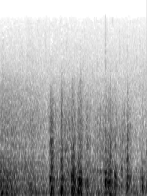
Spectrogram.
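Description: Thunderstorm: heavy rain with thunder rumbling and surging.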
